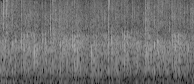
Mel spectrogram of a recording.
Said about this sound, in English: Somebody clap their hands right now.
